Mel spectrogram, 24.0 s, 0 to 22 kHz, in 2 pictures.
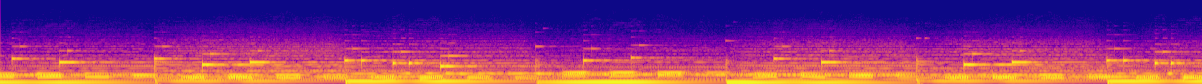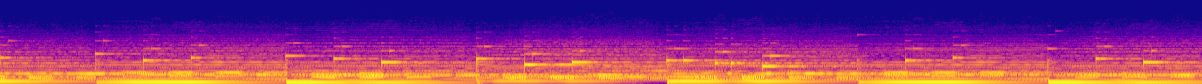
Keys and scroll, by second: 0.5 s, 1.8 s, 2.4 F4, 4.6 F4, 5.2 1, 6.5 F4, 6.9 s, 10.7 s, 11.4 F4, 14.4 F4, 15.2 ctrl+z, 15.3 F4, 17.7 s, 21.5 p.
